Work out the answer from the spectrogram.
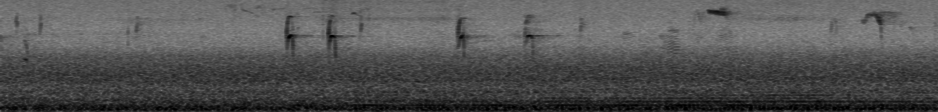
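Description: Birds chirping: a handful of short, high chirps scattered every second or two over steady low background noise.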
